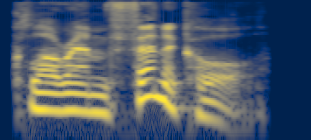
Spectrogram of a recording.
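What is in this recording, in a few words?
"chloramphenicol", English, British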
